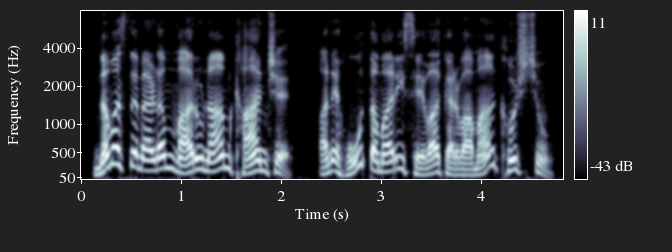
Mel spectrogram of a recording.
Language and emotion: Gujarati, happy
